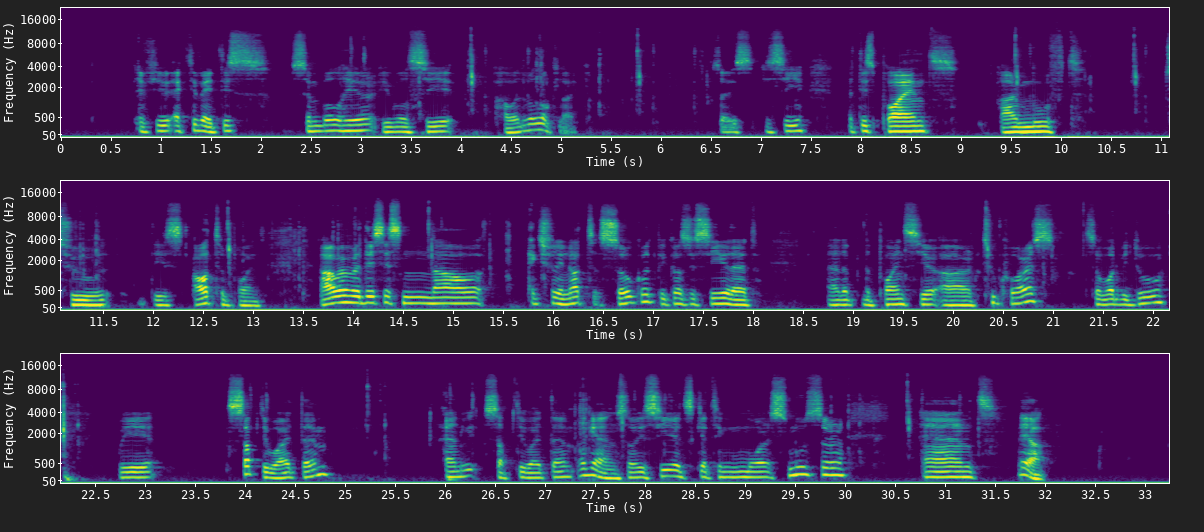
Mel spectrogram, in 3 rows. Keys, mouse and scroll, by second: 2.9 middle click, 3.6-4.0 scroll up 2, 4.2 shift+middle click, 4.8 shift+scroll up 2, 5.4-5.7 shift+scroll up 2, 5.9 shift+middle click, 8.4-8.8 scroll down 2, 9.2 scroll down 2, 9.7 shift+middle click, 10.8 shift+middle click, 11.5 shift+scroll up 2, 12.9 shift+scroll down 2, 13.4-14.1 shift+scroll up 4, 14.2-14.5 shift+scroll down 2, 14.9 shift+middle click, 15.9 shift+scroll up 2, 19.0-19.7 scroll down 4, 20.4 shift+click, 20.9 shift+scroll down 2, 22.2 w, 24.0 click, 25.2 w, 26.0 click, 27.3-27.6 scroll up 2, 27.9 shift+middle click, 29.8-30.3 scroll up 2, 30.8 shift+middle click, 31.7-32.0 shift+scroll down 2.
